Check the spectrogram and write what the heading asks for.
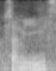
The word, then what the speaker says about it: Samiee: I'm Samiee, Samiee, you can pronounce it however.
